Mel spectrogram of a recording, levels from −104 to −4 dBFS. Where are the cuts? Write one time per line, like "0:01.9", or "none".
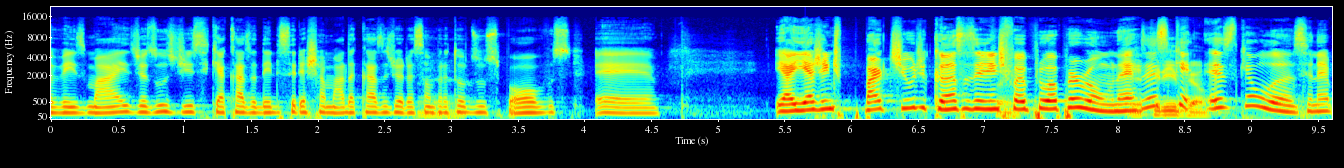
0:04.0
0:08.2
